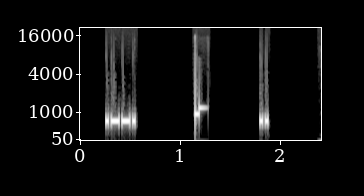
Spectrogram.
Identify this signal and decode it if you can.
Morse code, heard as a keyed tone, about 46 wpm, 700 Hz. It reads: P I
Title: Single Letter-Number - Rapid-Fire 45wpm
